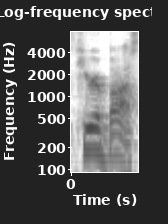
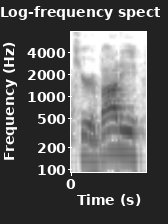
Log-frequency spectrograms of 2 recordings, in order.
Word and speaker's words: Kiribati: Yes, it's Kiribati, not Kiribati. It is spelled Kiribati, but in the iKiribati language, the TI sound, the TI letters make an S sound because they don't have the letter S.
